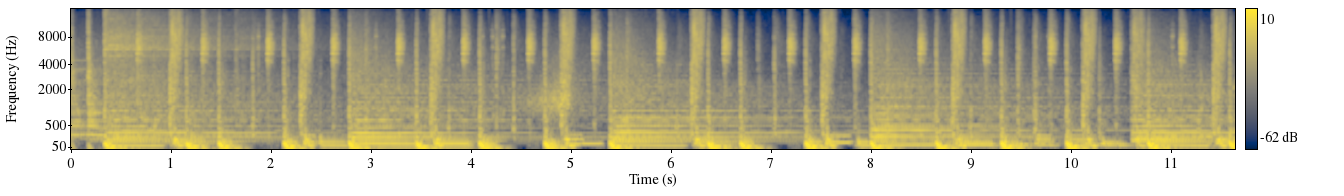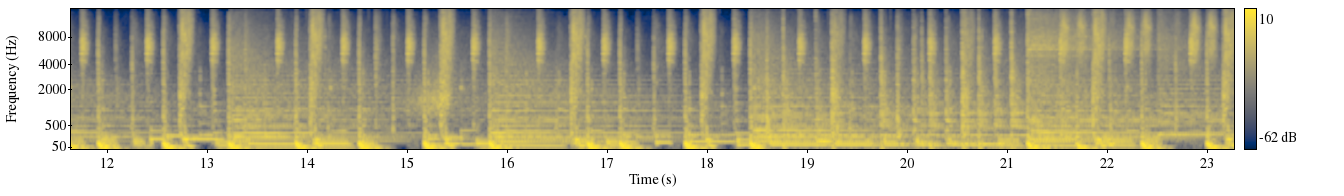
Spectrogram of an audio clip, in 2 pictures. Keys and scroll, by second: 5.2 ctrl+g, 10.5 f, 11.8-12.7 typing, 12.8 Return, 13.9 typing, 15.0 typing, 16.4 m, 18.6-19.8 typing, 21.3 m, 22.7-23.2 typing.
